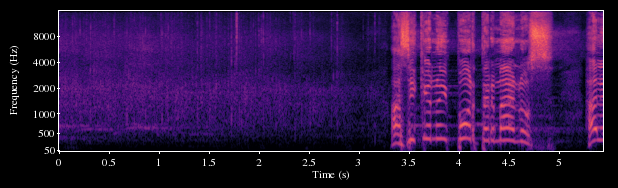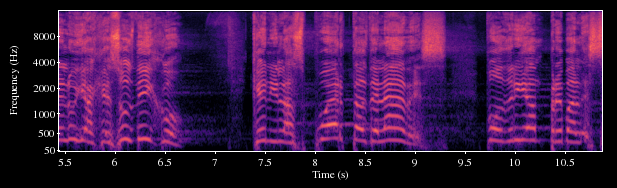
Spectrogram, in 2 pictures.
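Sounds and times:
applause from a church congregation: 0:00.0 - 0:03.4
speech: 0:03.3 - 0:06.8, 0:07.4 - 0:10.8.

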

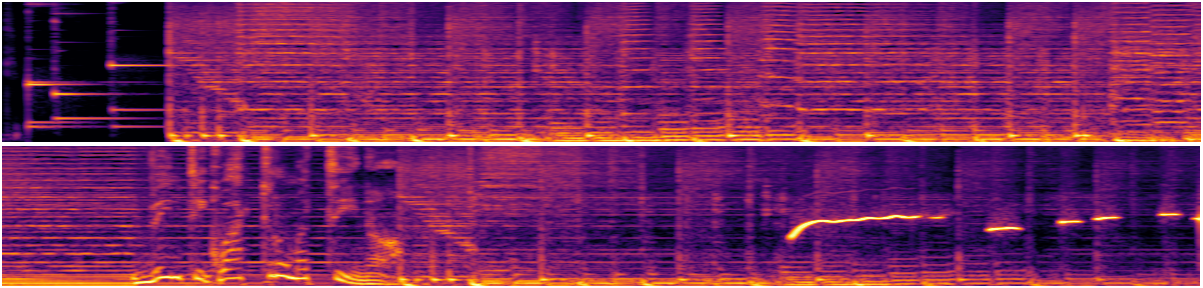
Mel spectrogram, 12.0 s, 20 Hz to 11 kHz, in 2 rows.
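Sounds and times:
rhythmic musical backing: 0:00.8 - 0:11.9
speech: 0:07.0 - 0:08.2
whistled melody from a TV advert: 0:09.8 - 0:11.9.

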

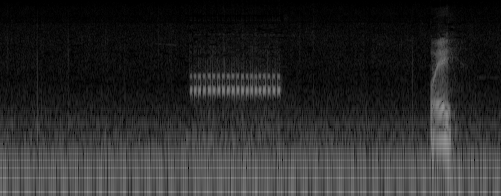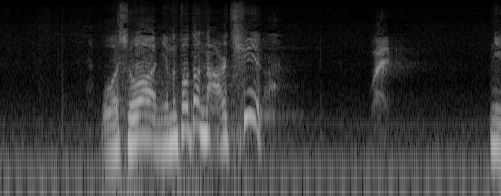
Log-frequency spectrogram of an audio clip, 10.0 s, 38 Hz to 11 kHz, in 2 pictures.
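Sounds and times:
low steady hum: 0:00.0 - 0:10.0
telephone ringing with a warbling two-tone electronic burst: 0:01.9 - 0:02.8
speech: 0:04.3 - 0:04.7, 0:06.0 - 0:07.9.

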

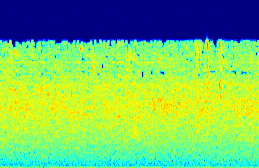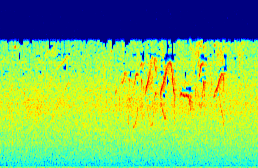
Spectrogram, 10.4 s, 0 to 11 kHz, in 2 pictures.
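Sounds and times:
background hiss: 0:00.0 - 0:10.3
bird singing high slurred whistles and chirps: 0:07.6 - 0:09.7.

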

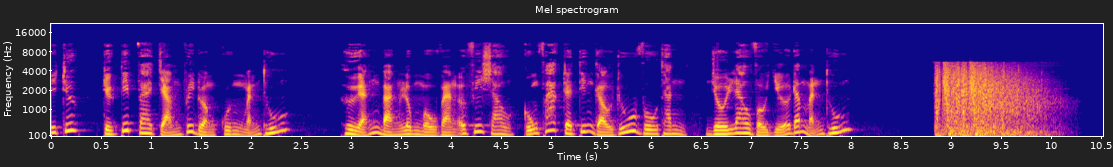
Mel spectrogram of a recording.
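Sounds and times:
speech: 0:00.0 - 0:08.1
powerful explosion sound effect: 0:08.8 - 0:10.3.

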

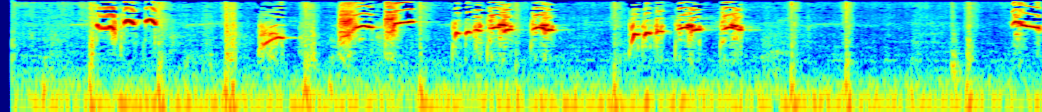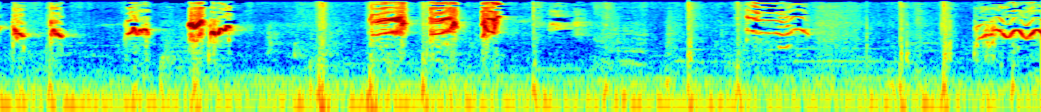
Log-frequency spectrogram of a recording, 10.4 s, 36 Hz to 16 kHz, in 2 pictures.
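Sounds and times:
greater green leafbird giving sharp chirps and whistled notes: 0:00.2 - 0:04.3, 0:05.0 - 0:08.2, 0:08.9 - 0:09.4, 0:10.1 - 0:10.4.

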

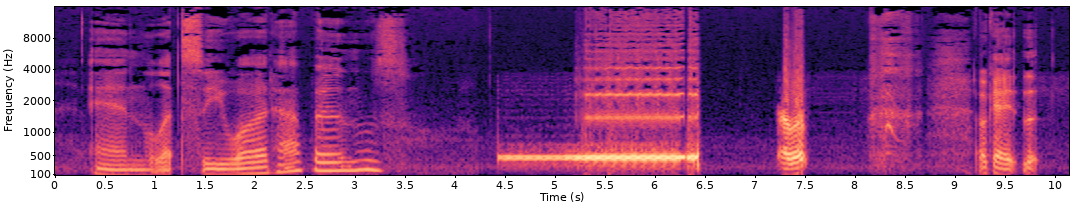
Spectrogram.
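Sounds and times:
speech: 0:00.4 - 0:03.6, 0:07.2 - 0:07.6, 0:09.2 - 0:09.9
telephone ringing tone as a call to a friend is placed: 0:04.4 - 0:06.5
laughter: 0:08.2 - 0:08.7.

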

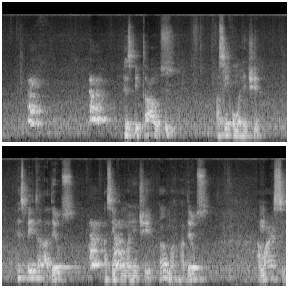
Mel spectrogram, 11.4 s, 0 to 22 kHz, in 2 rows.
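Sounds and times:
dog barking in short sharp yaps: 0:00.5 - 0:01.0, 0:01.7 - 0:02.3, 0:07.4 - 0:08.3
speech: 0:02.4 - 0:03.5, 0:04.3 - 0:05.3, 0:06.0 - 0:09.9, 0:10.8 - 0:11.3.

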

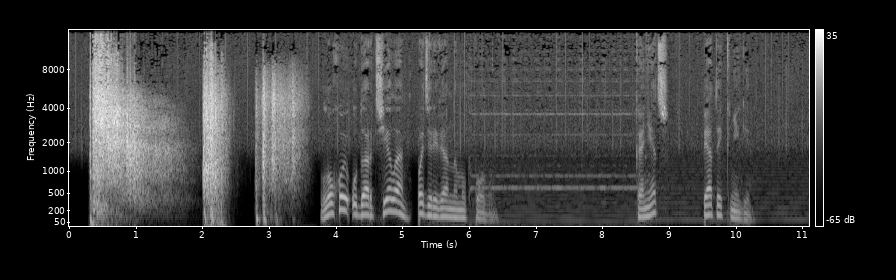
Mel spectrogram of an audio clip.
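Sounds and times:
pistol gunshot: 0:00.3 - 0:03.5
speech: 0:03.8 - 0:06.6, 0:08.5 - 0:10.4.

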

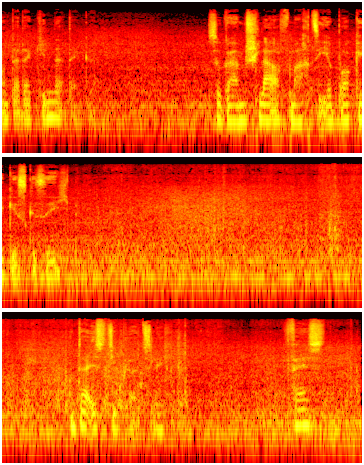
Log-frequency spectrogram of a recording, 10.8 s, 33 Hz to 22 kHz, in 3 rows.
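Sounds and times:
ocean surf roaring as a wave rises: 0:00.0 - 0:10.7
speech: 0:00.1 - 0:00.9, 0:02.1 - 0:04.6, 0:08.0 - 0:09.2, 0:10.0 - 0:10.7
wind noise: 0:03.6 - 0:10.7.

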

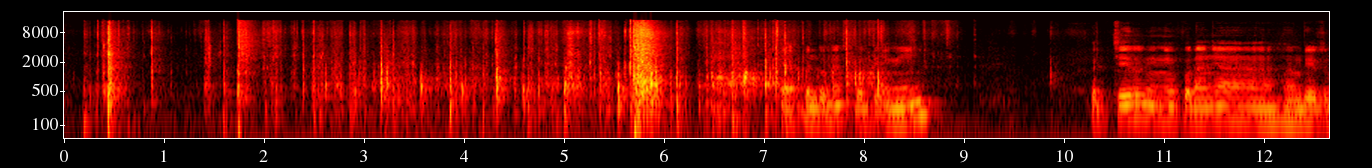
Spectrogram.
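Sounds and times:
plastic packaging of a rat repeller box crinkling as it is opened: 0:00.0 - 0:08.8
speech: 0:07.2 - 0:08.8, 0:10.3 - 0:12.6.

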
